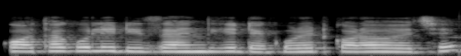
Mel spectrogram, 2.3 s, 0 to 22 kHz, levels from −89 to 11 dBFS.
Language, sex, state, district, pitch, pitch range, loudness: Bengali, female, West Bengal, Jhargram, 240 Hz, 235-255 Hz, -17 LUFS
